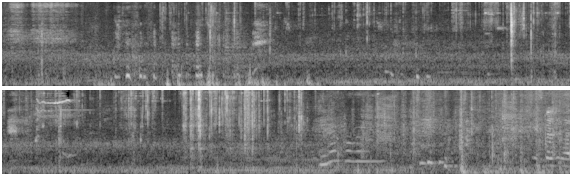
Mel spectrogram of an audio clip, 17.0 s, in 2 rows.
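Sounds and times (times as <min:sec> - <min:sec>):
keys jangling: 0:02.1 - 0:15.2.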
